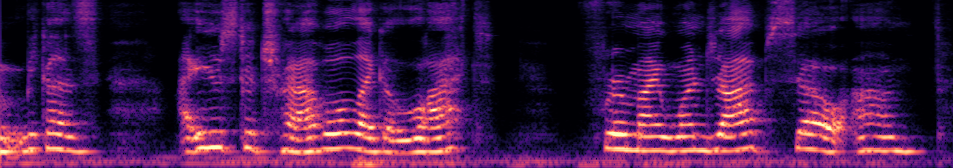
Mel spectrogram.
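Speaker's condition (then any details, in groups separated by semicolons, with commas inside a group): Cerebral palsy; occasional swallowing problems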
